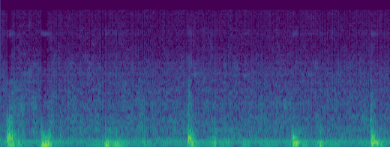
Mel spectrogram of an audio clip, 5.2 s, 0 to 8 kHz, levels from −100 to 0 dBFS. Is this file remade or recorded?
remade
